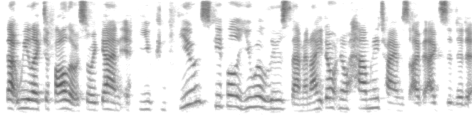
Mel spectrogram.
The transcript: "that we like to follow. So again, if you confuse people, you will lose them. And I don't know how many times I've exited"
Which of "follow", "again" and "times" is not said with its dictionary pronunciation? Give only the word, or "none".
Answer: none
